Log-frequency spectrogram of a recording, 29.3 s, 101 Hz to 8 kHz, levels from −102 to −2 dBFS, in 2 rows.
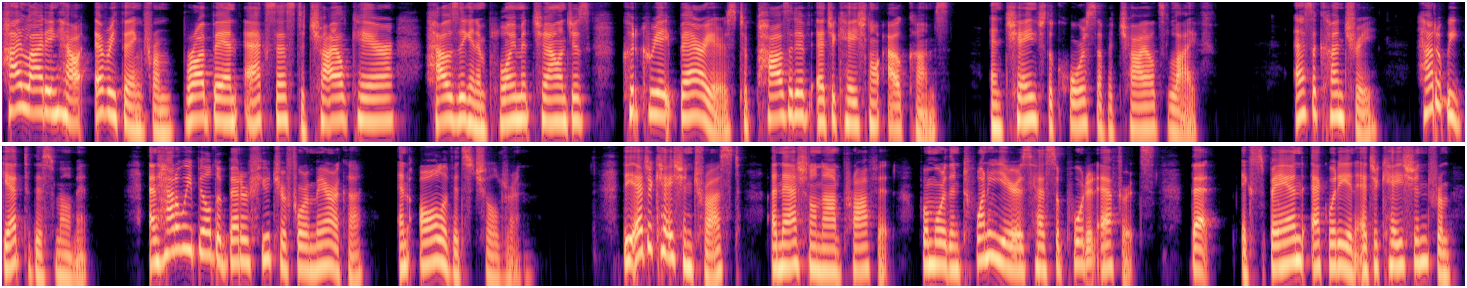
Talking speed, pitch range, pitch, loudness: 150 wpm, 165-215 Hz, 190 Hz, -15 LUFS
